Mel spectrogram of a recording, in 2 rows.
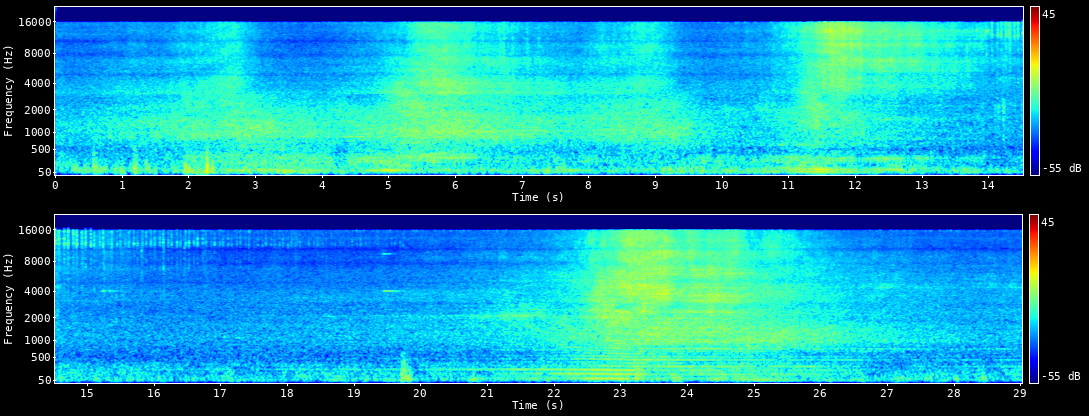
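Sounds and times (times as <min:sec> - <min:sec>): electric train rumble: 0:10.5 - 0:17.5.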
